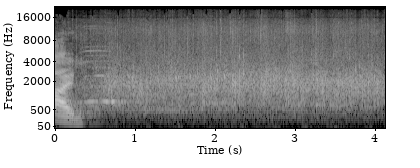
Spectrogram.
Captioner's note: audience applauding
